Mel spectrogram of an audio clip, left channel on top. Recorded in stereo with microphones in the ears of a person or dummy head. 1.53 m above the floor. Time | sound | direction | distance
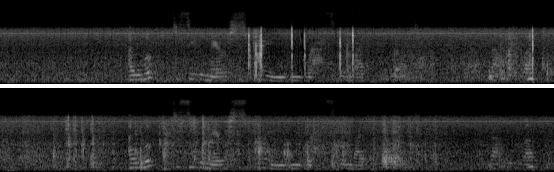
1.3 | a woman speaking | 10° right (ahead or behind) | 1.6 m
